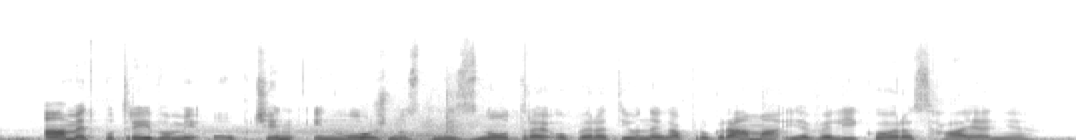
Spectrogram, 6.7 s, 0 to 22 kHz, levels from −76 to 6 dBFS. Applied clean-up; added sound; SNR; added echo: none; Car passing by + Thunder / Rain; 18 dB; none.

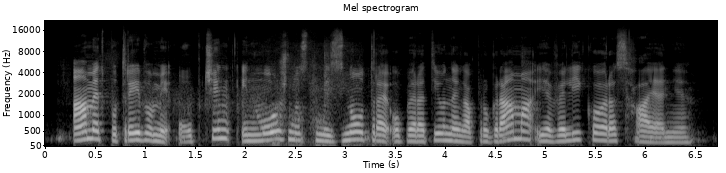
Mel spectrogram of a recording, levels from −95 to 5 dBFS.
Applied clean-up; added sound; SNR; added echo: neural mask model RNNoise.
